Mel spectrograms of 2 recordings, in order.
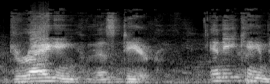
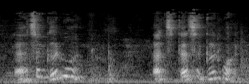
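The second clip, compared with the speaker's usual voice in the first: much higher, softer voice; soft high-pitched grudging approval; conceding the point; 11 semitones higher, 8 dB quieter than usual. Retold or imitated. Feigned approval in retold argument.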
